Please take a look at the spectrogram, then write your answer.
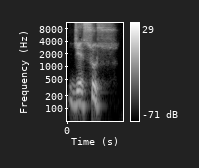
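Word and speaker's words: Ἰησοῦς: la llamada y entonces se pronuncia Jesús. Recuerden, aquí hay un tip tongo propio, pero la u matada la o y solo se pronuncia el valor de la i. Jesús. Jesús. Como el acento está en la U, se pronuncia de esa manera.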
